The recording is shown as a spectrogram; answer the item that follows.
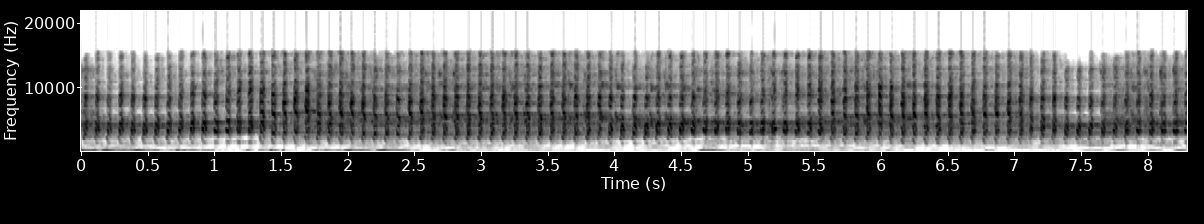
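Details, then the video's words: Long-tailed shrike singing a super-long fighting song packed with sparrow-like bursts in one breath. High, buzzy chatter pulses steadily about four times per second throughout, with occasional low knocks and rumbles beneath. "Cendet tembakan gereja tarung super panjang istimewa sekali nafas"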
